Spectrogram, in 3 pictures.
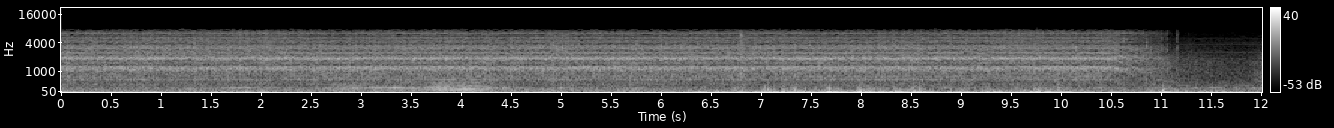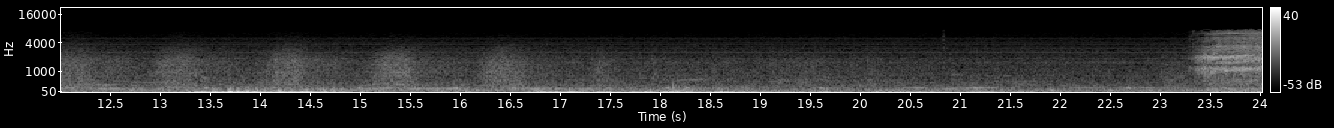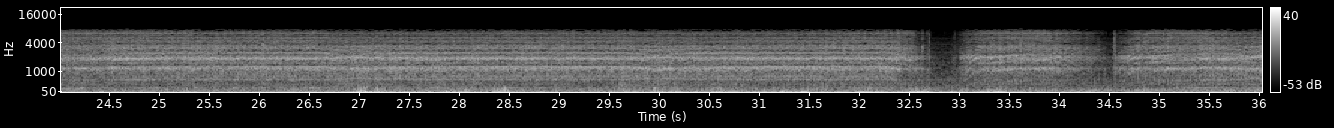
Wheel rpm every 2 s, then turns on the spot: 160, 160, 160, 160, 160, 60, 0, 0, 0, 0, 0, 20, 160, 160, 160, 160, 100, 100.
none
